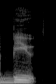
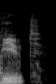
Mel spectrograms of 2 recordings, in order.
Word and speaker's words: Butte: It's just a butte, so it's not a volcano or anything like that. But Butte. That's how you say it. Butte.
